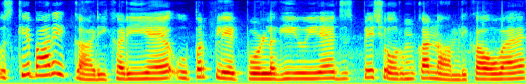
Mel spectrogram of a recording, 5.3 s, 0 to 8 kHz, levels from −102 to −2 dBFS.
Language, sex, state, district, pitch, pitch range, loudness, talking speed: Hindi, female, Uttar Pradesh, Gorakhpur, 205 Hz, 195-230 Hz, -16 LUFS, 215 wpm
